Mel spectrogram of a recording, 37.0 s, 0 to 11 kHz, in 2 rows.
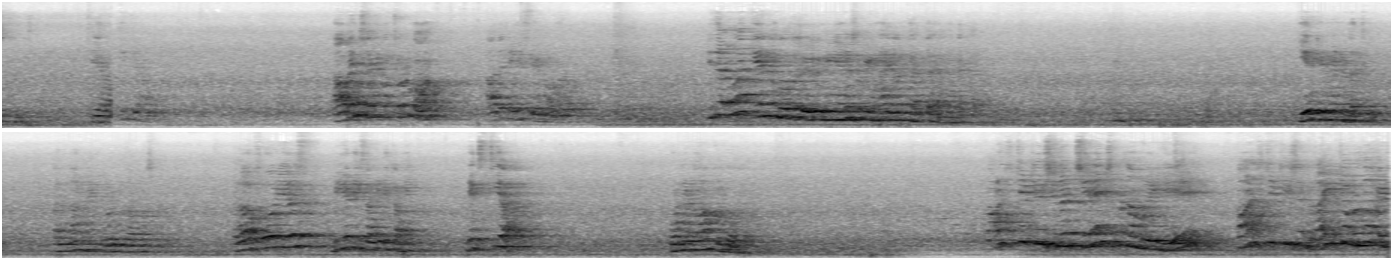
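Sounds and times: rushing room noise: 0.0 - 37.0.

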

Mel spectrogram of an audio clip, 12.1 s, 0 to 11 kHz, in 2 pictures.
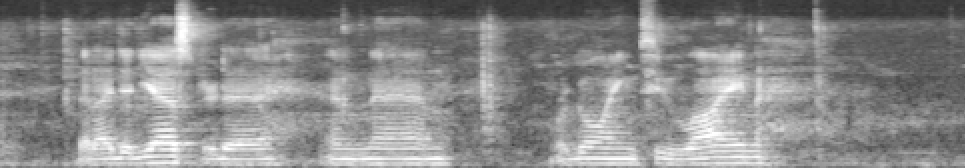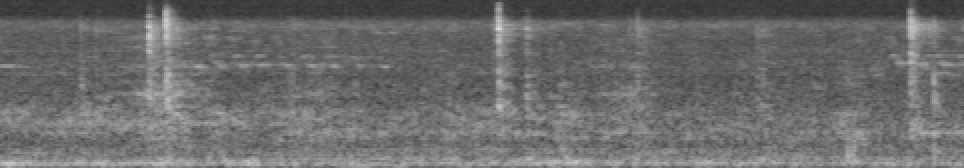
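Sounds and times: faint clicks: 6.5 - 7.3, 9.1 - 11.0, 11.6 - 12.0.

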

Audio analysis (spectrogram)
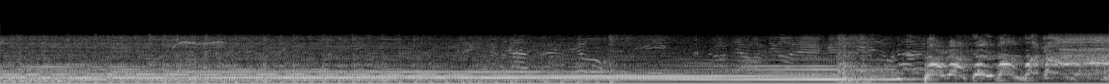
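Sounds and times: distorted electric guitar chords: 0.0 - 9.3
fast driving drums: 0.0 - 11.0.

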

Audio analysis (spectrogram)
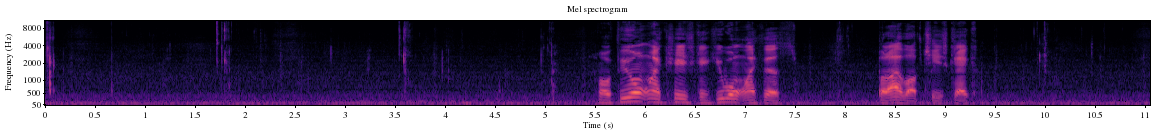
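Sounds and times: mouth clicks and smacks: 0.0 - 4.2, 4.9 - 5.2, 9.4 - 10.7
person chewing: 0.0 - 4.3, 4.9 - 5.4, 9.4 - 10.8.

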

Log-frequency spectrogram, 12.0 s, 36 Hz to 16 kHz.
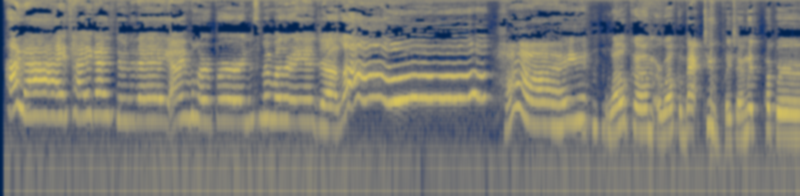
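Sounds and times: girl singing: 0.1 - 7.7.

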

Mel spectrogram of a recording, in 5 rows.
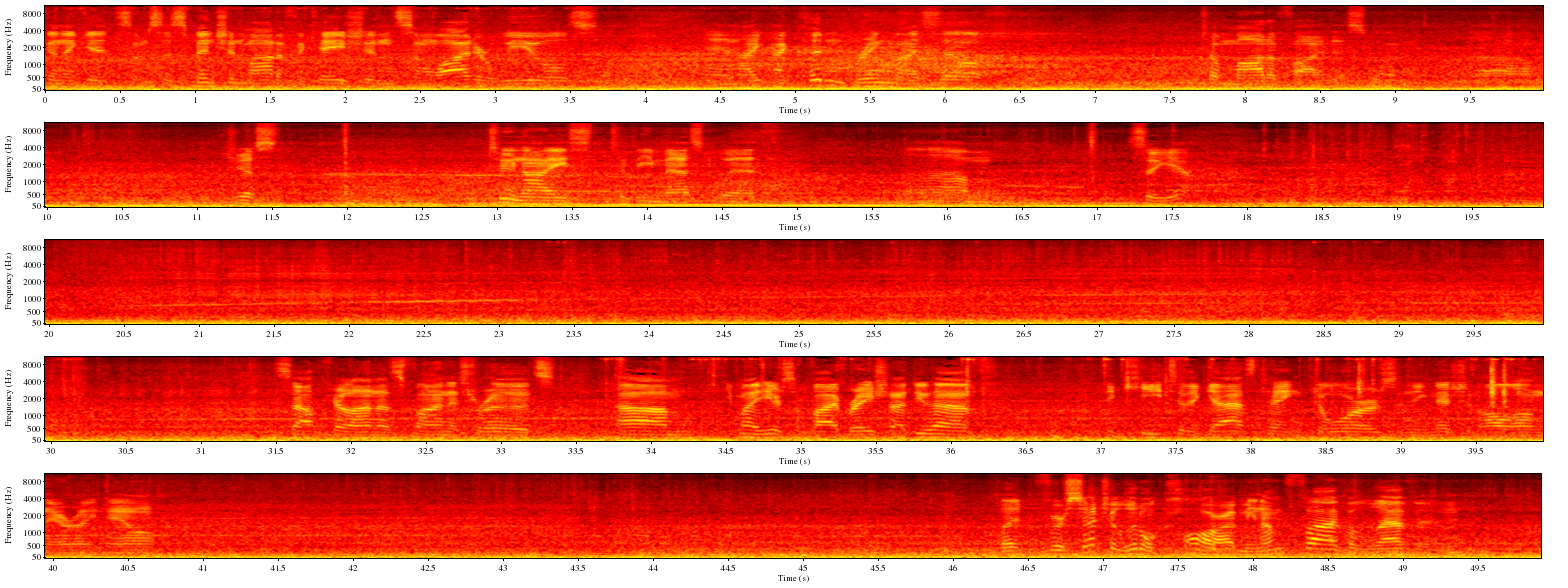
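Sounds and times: car engine drone: 0.0 - 49.9
road noise: 0.0 - 49.9.

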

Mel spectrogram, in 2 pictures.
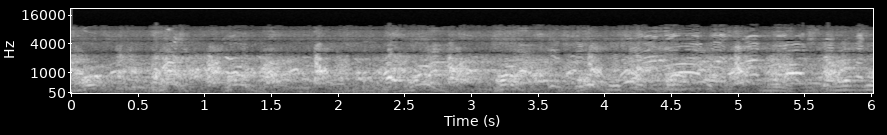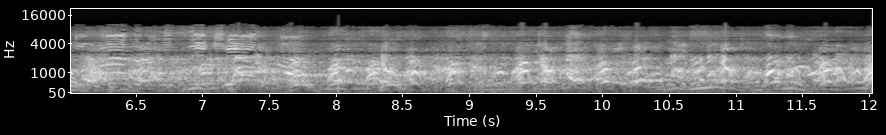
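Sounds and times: dog barking and yipping: 0.0 - 12.0.

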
